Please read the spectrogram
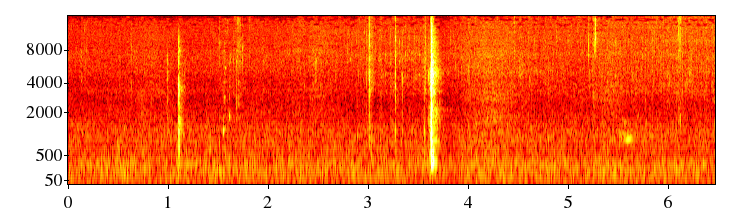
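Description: Man drinking mixed orange soda from a plastic bottle: mostly quiet sipping, with a soft click about a second in and one sharp, loud click about three and a half seconds in, over a low steady room hum.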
